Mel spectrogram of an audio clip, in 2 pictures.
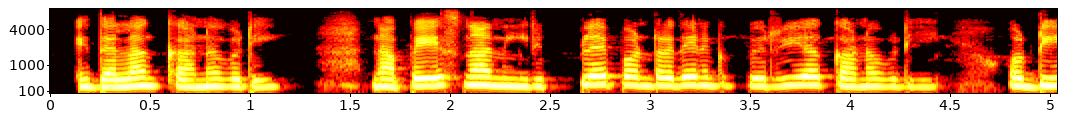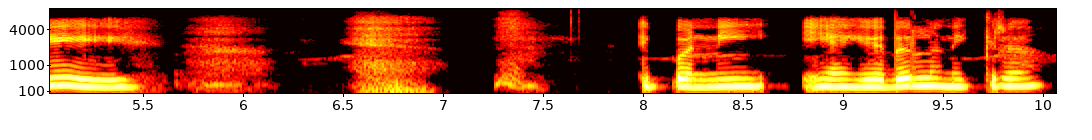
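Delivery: usual speaking voice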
